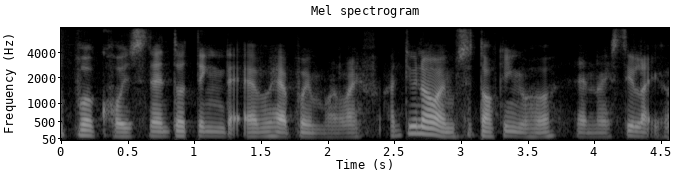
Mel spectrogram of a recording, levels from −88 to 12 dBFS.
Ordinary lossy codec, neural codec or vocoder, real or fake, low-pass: none; codec, 16 kHz, 2 kbps, X-Codec, WavLM features, trained on Multilingual LibriSpeech; fake; none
